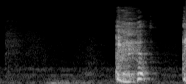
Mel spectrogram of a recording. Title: sniffle, throat clear, cough and sneeze(1)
